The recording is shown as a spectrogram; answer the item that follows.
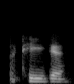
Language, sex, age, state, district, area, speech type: Punjabi, male, 18-30, Punjab, Shaheed Bhagat Singh Nagar, urban, conversation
